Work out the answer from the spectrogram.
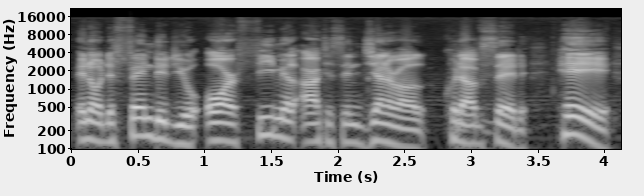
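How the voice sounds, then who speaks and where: A man hosting a live radio interview, calmly summarizing and steering the guest with questions. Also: mid-range voice, moderate pace, no echo. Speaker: radio show host. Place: radio studio.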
